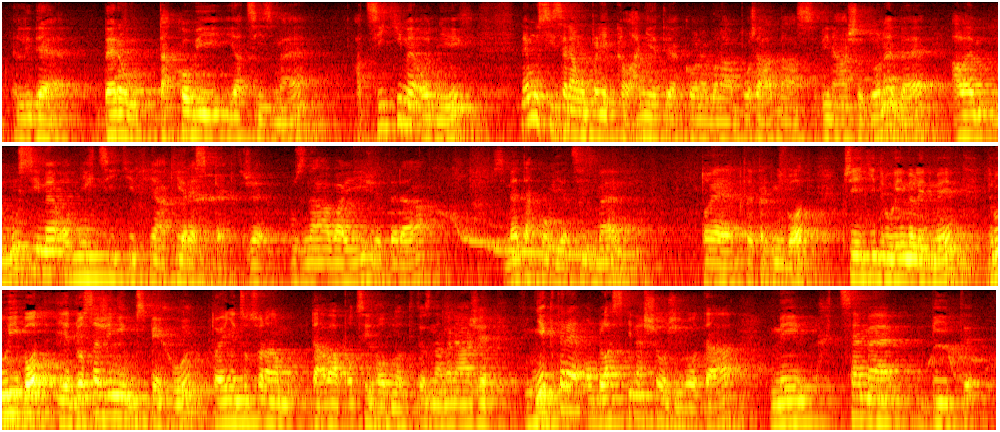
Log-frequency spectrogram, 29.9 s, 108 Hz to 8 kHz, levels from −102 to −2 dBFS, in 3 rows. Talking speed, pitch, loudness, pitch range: 140 wpm, 125 Hz, -30 LUFS, 115-145 Hz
